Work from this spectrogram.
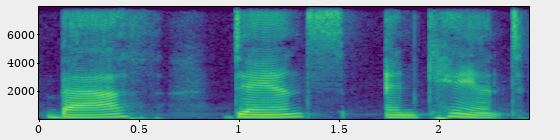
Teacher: First, the trap bath split. In British English, words like bath, dance, and can't use a long a sound, while American English maintains the shorter a sound.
